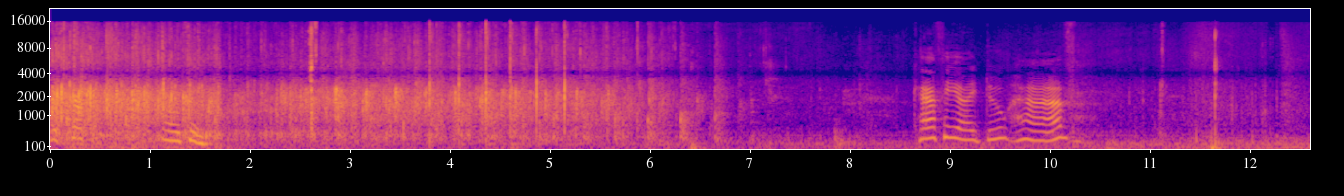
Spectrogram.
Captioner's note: applause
